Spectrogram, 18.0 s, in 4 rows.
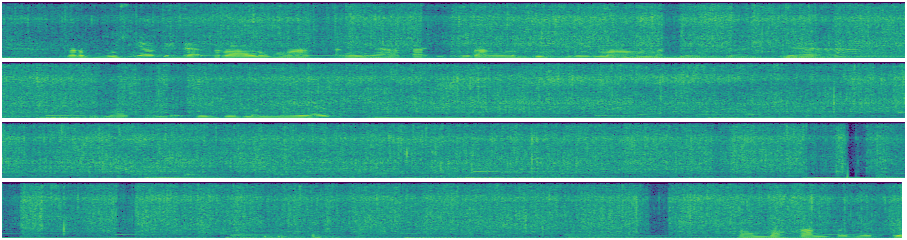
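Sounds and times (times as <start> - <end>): vegetables sizzling in hot oil: 0.0 - 18.0.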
